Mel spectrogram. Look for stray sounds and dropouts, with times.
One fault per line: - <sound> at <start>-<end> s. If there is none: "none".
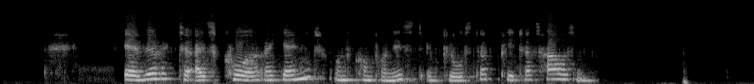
none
